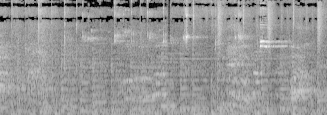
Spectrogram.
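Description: Background music with a steady beat, with basketball bounces and voices from the court under it.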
